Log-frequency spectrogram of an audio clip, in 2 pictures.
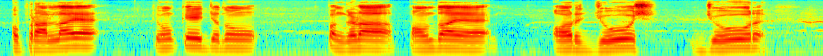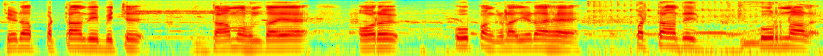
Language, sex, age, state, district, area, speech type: Punjabi, male, 60+, Punjab, Rupnagar, rural, spontaneous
